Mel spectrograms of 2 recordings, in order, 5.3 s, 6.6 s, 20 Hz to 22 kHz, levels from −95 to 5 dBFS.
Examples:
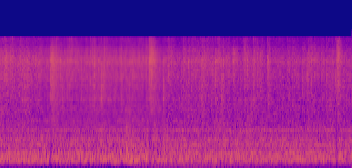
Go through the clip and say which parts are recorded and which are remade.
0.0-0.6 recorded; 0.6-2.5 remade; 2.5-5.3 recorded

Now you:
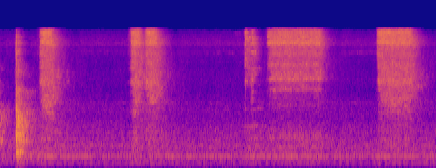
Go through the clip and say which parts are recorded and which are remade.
0.0-6.6 recorded

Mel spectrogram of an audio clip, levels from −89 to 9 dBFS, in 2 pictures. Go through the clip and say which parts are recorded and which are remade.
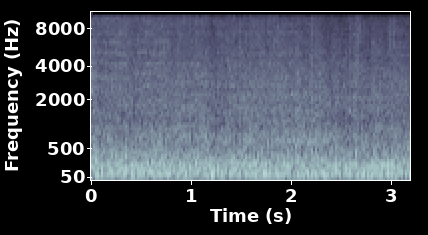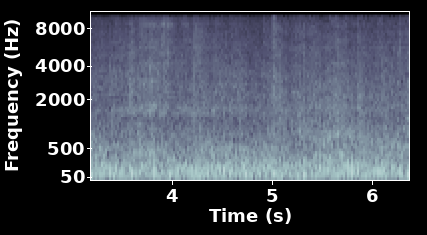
0.0-3.0 recorded; 3.0-4.5 remade; 4.5-5.0 recorded; 5.0-6.4 remade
